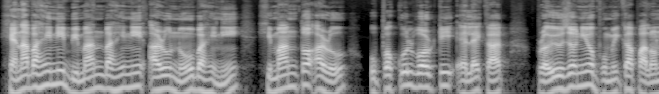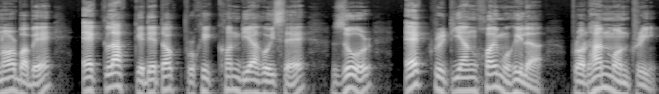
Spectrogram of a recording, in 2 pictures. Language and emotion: Assamese, neutral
